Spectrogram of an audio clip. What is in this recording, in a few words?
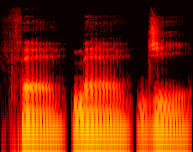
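"themeji", concatenated syllables; Affixing experiment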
